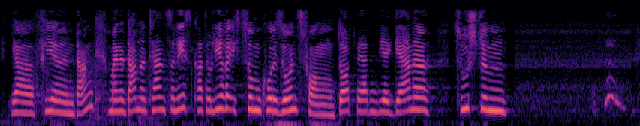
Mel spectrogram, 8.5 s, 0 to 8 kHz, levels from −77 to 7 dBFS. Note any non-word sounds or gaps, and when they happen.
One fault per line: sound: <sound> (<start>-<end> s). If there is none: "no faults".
sound: laugh (7.9-8.4 s)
